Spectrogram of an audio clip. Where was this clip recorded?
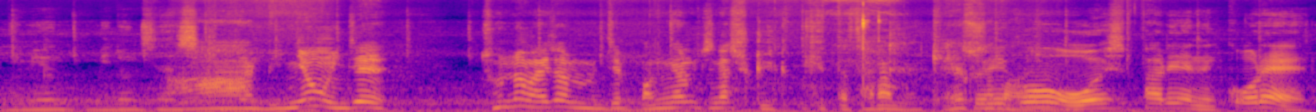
in a car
